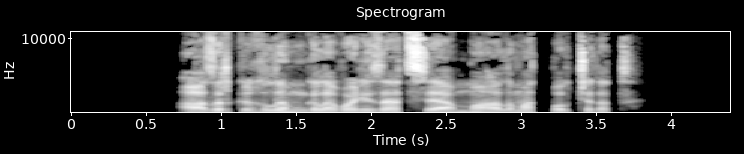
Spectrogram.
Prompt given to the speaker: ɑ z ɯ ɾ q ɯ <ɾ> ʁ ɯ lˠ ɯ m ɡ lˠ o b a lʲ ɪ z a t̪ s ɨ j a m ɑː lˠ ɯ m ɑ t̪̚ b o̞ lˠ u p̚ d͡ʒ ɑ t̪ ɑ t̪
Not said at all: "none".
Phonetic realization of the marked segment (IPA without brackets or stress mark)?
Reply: none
